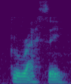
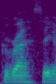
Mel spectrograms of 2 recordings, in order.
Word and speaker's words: Guirassy: I like Guirassy, that's how you say it. Guirassy, I like their striker, Dortmund striker.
